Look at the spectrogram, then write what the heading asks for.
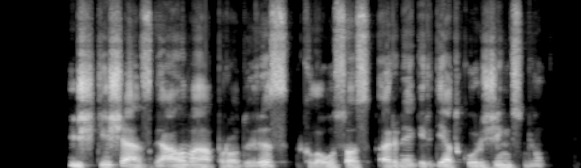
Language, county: Lithuanian, Šiauliai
